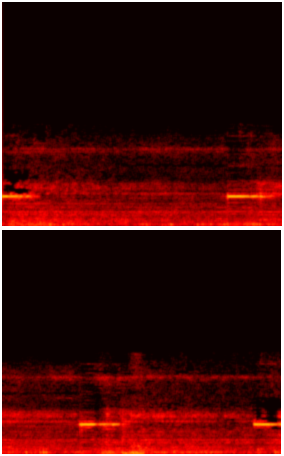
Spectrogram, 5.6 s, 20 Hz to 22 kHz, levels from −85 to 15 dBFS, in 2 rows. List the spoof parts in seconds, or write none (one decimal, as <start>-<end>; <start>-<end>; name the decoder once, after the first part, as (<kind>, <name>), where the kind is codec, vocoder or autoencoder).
1.2-4.2 (codec, SNAC)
